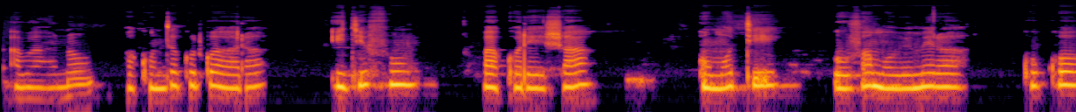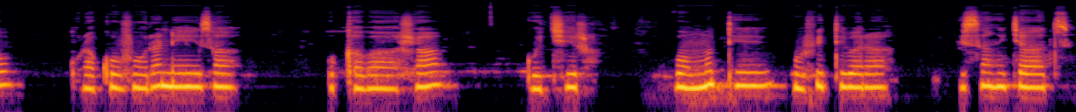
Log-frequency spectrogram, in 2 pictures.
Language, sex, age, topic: Kinyarwanda, female, 18-24, health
